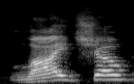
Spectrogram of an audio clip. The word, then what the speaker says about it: Liedshow: Lied Show. Am I saying that? Lead Show? LIEDSHOW. Am I saying it right? Yeah, lead show.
